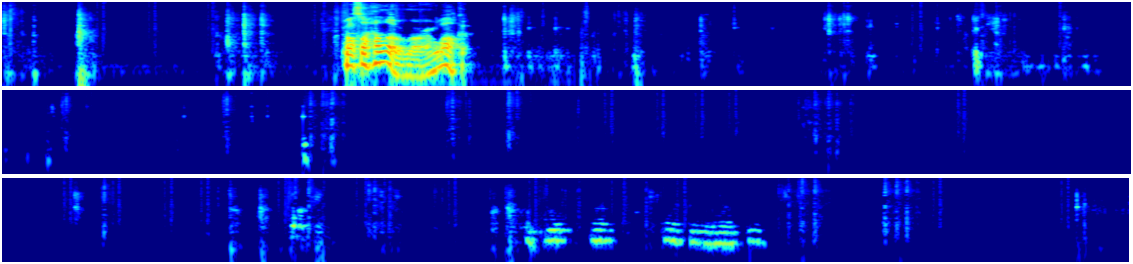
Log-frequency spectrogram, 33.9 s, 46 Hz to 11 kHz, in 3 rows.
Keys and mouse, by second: 0.7 shift+click, 0.8 shift+middle click, 1.3 shift+click, 1.3-5.0 shift+middle drag, 2.3 s, 8.1 s, 9.6 g, 11.1-24.0 middle drag, 14.2 g, 17.6 shift+click, 18.1 shift+click, 19.2 g, 23.0 click, 23.5 shift+click, 24.4 shift+middle click, 25.2 shift+click, 25.5 s, 26.1 ctrl+z, 27.6 shift+click, 28.0 s, 28.9 s, 30.3 ctrl+a, 31.2 g, 32.5-33.8 middle drag.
